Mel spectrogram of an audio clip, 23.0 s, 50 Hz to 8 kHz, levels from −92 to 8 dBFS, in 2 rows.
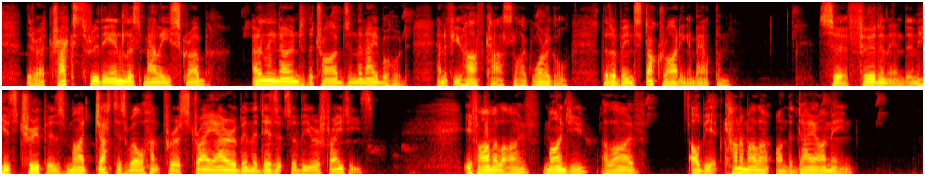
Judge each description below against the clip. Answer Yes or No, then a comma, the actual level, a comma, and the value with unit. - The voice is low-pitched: Yes, low, 100 Hz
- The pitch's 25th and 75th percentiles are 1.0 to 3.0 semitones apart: Yes, narrow, 2.6 semitones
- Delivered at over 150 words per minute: Yes, average, 170 wpm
